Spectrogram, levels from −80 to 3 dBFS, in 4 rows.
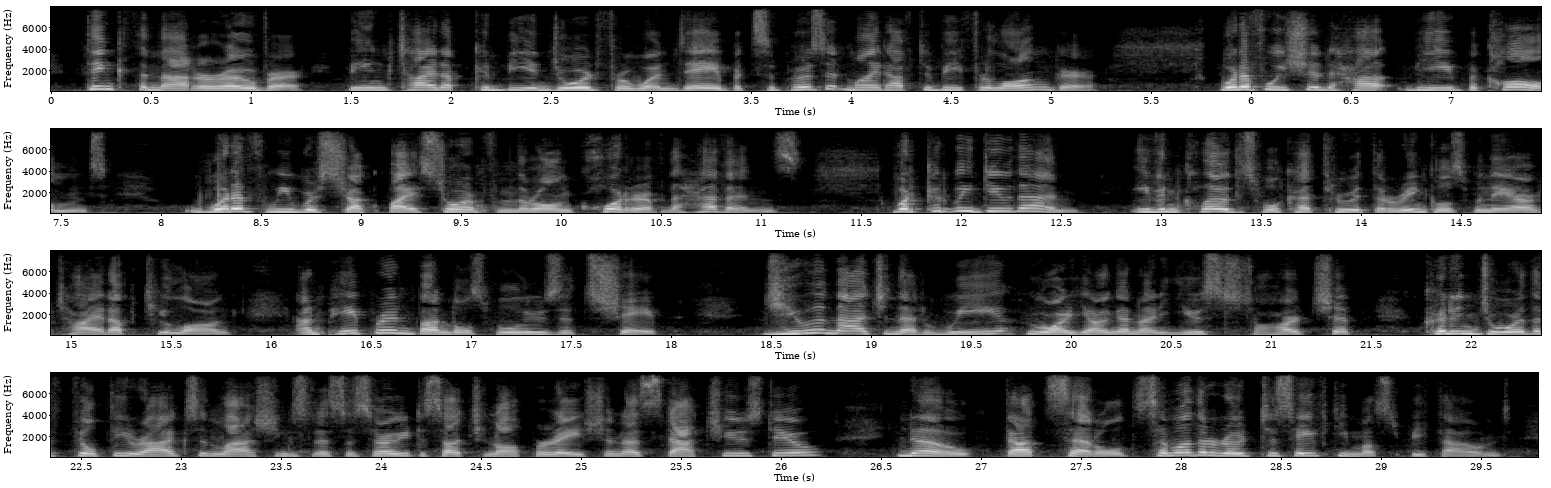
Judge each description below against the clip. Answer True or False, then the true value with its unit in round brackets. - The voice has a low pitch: False (190 Hz)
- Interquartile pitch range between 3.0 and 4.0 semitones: False (4.5 semitones)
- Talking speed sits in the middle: False (220 wpm)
